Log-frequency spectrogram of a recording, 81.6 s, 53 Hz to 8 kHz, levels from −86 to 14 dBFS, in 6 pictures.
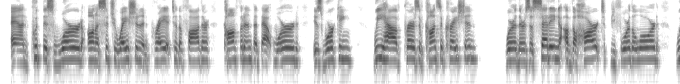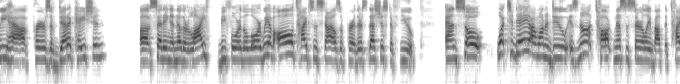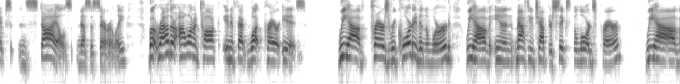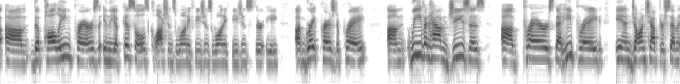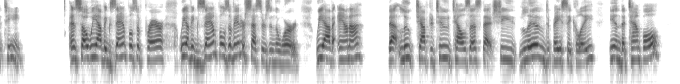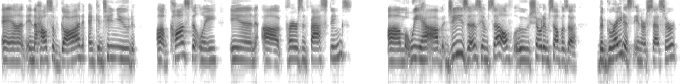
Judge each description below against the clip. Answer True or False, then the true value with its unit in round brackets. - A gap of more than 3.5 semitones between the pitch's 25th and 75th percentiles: False (2.9 semitones)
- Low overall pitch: False (230 Hz)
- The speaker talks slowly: False (145 wpm)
